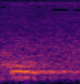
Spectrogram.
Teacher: ऊ बोलने के लिए दोनों ओष्ठों को सिकोड़ना पड़ेगा। तो निकलेगा ऊ।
